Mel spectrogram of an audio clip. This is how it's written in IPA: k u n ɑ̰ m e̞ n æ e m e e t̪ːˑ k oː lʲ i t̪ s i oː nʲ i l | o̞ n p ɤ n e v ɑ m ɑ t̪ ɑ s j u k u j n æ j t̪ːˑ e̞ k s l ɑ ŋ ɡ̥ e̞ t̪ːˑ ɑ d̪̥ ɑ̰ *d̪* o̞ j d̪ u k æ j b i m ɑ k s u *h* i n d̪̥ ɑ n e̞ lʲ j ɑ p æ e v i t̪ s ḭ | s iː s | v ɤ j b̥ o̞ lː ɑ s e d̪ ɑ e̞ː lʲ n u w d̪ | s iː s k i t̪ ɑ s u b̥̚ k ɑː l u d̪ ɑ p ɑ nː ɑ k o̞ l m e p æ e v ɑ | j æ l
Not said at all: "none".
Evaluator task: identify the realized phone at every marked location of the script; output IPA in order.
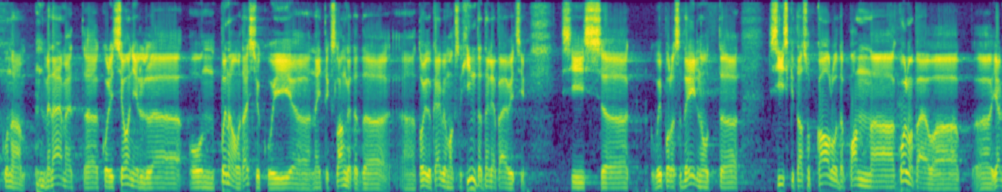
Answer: t̪, h

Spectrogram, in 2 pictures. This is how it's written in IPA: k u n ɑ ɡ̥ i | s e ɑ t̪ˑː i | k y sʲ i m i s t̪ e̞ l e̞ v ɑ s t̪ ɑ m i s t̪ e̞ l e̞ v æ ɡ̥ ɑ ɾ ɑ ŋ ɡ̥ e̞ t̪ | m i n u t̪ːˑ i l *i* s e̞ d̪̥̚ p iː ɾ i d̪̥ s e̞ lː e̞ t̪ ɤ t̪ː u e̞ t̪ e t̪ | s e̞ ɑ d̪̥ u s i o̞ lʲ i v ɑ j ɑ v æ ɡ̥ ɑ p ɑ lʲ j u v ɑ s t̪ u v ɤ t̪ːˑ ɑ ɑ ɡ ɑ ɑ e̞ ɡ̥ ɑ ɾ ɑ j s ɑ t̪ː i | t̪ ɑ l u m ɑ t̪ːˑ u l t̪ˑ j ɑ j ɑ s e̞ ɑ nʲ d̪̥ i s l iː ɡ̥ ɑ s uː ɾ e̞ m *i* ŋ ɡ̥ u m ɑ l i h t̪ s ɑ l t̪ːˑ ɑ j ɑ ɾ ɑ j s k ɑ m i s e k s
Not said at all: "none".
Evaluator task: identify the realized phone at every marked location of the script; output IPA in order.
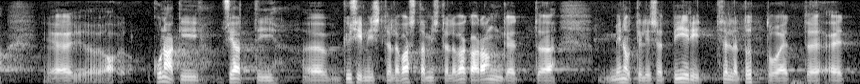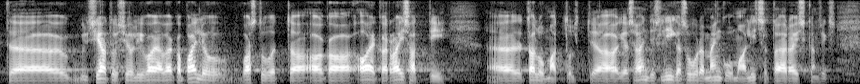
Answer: i, æ

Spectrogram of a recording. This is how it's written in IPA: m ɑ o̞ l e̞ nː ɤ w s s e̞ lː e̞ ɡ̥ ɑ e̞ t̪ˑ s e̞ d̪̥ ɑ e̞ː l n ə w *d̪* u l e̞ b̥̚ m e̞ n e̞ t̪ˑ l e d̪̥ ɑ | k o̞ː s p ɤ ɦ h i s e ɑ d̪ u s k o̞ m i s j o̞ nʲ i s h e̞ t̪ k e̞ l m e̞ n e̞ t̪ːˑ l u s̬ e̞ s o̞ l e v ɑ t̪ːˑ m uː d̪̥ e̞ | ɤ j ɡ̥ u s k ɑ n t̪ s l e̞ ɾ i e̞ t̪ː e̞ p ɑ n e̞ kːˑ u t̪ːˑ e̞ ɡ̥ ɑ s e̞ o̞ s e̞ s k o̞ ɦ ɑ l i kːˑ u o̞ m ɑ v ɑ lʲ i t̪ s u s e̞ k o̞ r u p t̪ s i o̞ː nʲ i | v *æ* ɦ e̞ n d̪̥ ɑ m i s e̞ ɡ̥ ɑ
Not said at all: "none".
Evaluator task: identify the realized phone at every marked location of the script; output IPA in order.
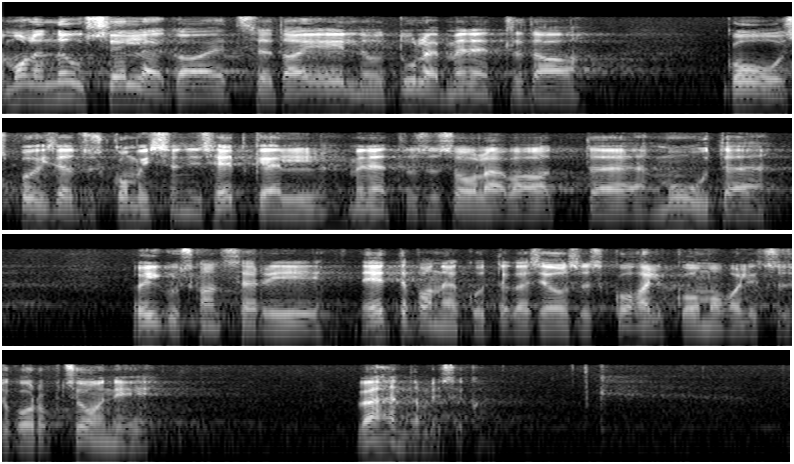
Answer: t̪, æ

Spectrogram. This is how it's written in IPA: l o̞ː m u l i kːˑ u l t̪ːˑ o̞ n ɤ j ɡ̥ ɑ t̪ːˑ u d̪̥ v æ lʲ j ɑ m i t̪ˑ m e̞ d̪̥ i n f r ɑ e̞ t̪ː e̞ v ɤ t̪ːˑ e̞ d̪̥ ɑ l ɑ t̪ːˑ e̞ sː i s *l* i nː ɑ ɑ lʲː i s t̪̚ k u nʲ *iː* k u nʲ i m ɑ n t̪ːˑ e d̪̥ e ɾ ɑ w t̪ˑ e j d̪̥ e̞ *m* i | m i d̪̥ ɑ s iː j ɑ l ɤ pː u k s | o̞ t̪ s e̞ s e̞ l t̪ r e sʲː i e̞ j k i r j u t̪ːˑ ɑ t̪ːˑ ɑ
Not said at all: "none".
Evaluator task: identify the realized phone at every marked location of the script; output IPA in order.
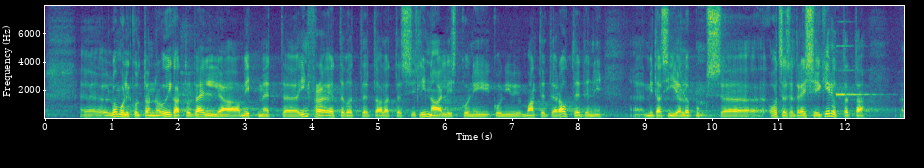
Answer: l, i, n

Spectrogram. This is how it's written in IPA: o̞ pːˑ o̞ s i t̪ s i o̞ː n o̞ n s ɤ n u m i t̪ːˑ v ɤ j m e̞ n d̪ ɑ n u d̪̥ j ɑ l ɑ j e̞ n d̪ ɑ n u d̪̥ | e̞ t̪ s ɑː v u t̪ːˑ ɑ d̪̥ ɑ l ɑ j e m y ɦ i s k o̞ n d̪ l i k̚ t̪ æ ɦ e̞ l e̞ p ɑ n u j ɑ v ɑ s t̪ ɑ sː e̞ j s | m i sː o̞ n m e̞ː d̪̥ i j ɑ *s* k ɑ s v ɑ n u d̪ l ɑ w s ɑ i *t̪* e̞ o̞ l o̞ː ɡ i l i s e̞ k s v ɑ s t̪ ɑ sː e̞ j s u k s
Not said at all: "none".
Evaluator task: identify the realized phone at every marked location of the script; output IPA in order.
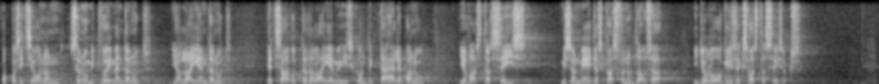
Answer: s, d̪

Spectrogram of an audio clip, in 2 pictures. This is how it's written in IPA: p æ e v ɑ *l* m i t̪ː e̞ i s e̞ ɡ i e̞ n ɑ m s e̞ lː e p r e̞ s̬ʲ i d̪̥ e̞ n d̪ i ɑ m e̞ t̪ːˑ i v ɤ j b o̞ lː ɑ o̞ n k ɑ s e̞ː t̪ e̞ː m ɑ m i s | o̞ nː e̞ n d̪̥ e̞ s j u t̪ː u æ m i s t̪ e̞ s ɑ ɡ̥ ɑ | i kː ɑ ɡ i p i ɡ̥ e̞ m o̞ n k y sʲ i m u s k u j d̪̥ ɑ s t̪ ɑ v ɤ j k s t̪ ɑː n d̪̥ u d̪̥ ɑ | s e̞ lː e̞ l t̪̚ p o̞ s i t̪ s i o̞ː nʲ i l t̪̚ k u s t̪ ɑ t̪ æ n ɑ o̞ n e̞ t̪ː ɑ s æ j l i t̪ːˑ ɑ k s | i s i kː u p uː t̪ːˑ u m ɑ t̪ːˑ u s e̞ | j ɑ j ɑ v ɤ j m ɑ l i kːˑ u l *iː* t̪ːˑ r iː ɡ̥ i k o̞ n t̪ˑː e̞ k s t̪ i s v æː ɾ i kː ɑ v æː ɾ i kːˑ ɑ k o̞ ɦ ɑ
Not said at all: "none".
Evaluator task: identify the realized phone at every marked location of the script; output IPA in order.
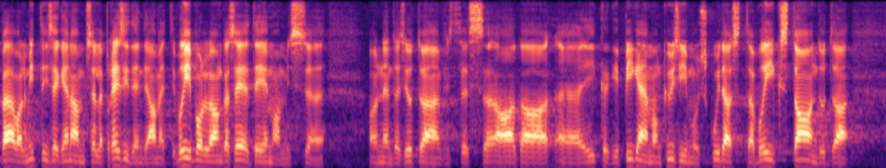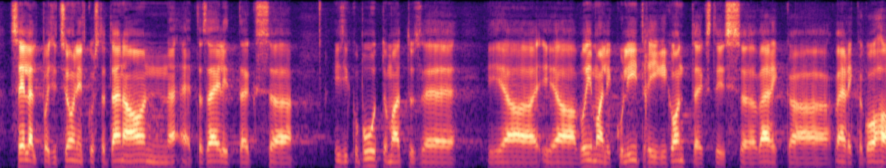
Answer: l, iː

